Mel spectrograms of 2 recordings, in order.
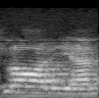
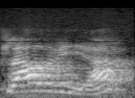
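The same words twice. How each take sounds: First: The name is said with an American accent. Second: The name is said with a Spanish accent. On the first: This is how people around here say it. "I say Claudia like everybody here" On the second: This is the name's actual pronunciation. "but it's Claudia, actually"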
